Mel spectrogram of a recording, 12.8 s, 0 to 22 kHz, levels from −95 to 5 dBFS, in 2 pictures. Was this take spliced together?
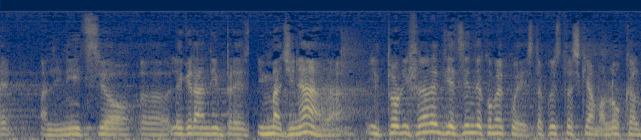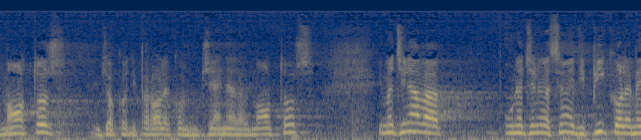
yes; 1 cut; at 2.5 s

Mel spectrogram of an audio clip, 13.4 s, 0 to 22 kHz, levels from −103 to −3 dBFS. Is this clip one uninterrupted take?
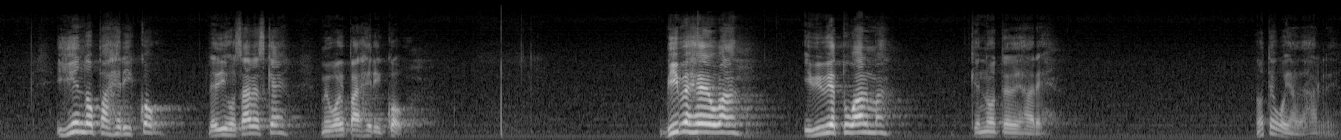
yes; 0 cuts

